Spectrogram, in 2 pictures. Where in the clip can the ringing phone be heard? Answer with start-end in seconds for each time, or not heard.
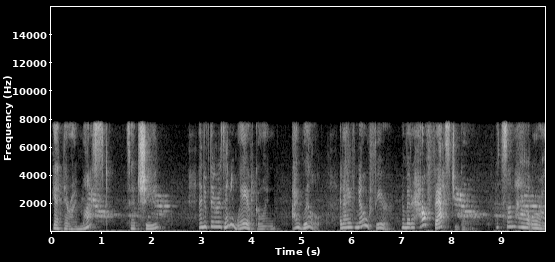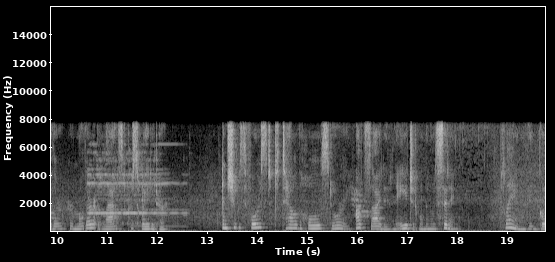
10.6-12.6.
